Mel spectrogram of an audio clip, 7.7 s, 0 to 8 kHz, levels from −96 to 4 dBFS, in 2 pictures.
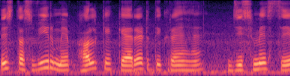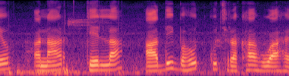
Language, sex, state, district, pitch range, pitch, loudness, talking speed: Hindi, male, Jharkhand, Ranchi, 145-180 Hz, 155 Hz, -20 LUFS, 145 wpm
